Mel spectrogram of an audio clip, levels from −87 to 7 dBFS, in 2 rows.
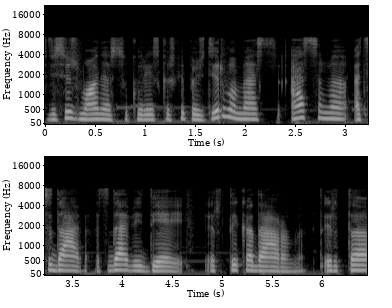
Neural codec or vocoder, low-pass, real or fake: none; 7.2 kHz; real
